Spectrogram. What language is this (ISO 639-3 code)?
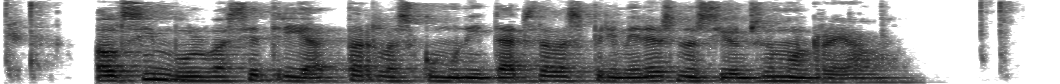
cat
